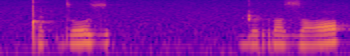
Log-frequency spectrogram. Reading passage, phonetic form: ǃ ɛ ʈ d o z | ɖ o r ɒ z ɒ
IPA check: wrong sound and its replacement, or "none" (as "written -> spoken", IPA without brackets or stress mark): ɛ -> æ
